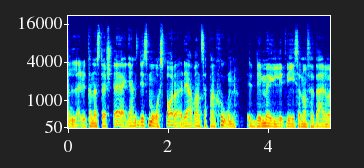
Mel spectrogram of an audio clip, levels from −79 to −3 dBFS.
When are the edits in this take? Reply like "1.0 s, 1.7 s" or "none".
1.4 s, 3.6 s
